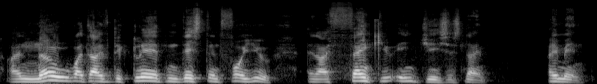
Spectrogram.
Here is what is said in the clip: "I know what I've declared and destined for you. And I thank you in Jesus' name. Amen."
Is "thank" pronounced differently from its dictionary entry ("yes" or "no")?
no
